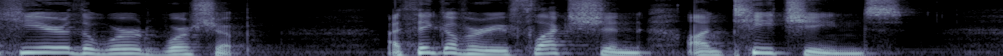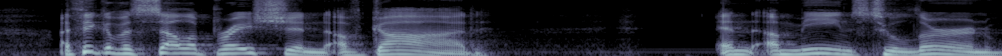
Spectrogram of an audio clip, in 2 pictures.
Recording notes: This sermon was preached at Faith Lutheran Church in Gardner, MA.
